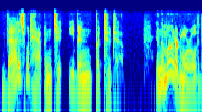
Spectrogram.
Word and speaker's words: Ibn Battuta: That person's name is spelled I-B-N space B-A-T-T-U-T-A. Ibn Battuta. His book is called The Rilla, R-I-H.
